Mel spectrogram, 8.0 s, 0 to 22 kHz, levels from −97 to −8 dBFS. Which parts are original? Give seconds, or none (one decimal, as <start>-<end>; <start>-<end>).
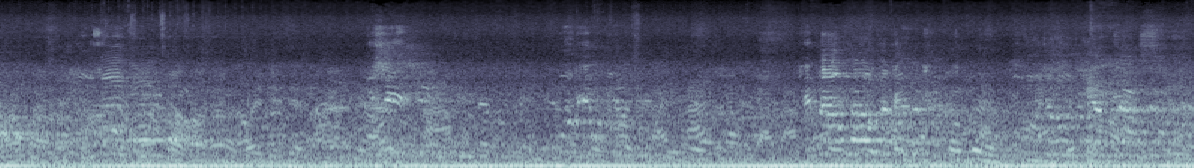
0.0-1.1; 3.9-5.1; 7.4-8.0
